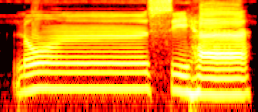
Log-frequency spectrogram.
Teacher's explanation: Ini sama kita baca dengan bacaan ikhfa, yaitu disamarkan bunyi nunnya kepada huruf sin.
